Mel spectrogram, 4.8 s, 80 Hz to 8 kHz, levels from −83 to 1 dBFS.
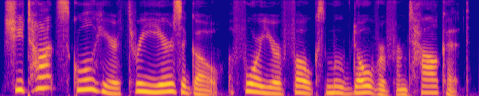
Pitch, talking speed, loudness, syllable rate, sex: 200 Hz, 175 wpm, -15 LUFS, 4.6 syllables/s, female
